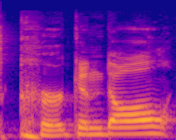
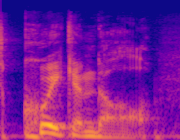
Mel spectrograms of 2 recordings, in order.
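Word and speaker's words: Kuykendall: And by the way, a lot of people pronounce this Kirkundall. It's not pronounced Kirkandall, it's Quickandall.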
